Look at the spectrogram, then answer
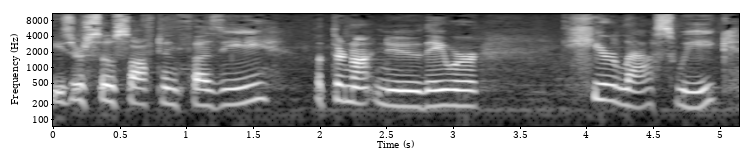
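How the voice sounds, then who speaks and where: A voice with ordinary pitch variation that moves at a fairly slow pace. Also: woman. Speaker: shopping vlogger. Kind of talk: casual vlog chat. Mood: cheerful, enthusiastic. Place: shop. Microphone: phone near.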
